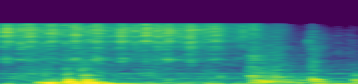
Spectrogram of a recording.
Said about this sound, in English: That's a lot of dice. That is a lot of dice.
